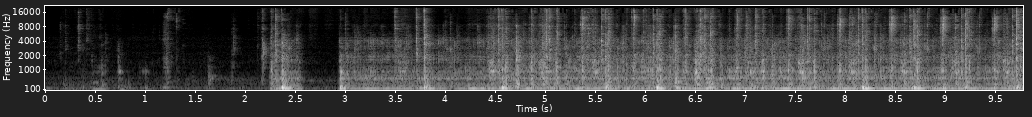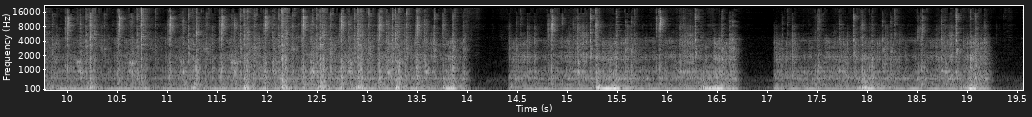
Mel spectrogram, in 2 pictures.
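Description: Sewing machine stitching a lunch bag's zipper gusset, a loud, close, rapid mechanical whir running in long bursts with brief stops between, no voices.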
